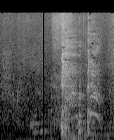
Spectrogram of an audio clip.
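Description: A person coughing once, a short rough burst lasting under a second, about a second in.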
